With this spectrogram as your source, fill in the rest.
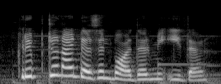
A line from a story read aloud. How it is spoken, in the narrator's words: he chuckled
